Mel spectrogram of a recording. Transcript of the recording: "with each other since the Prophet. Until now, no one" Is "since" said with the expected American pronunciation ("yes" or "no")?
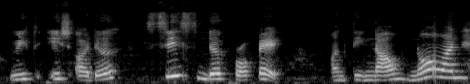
no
